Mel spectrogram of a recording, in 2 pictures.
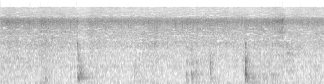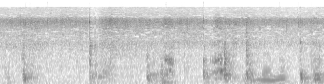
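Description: Food sizzles steadily in a hot pan with green chillies added, while a spoon scrapes and stirs through it in repeated strokes, close and loud over the constant frying hiss.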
